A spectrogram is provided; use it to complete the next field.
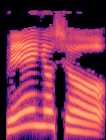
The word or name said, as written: meiyoshou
